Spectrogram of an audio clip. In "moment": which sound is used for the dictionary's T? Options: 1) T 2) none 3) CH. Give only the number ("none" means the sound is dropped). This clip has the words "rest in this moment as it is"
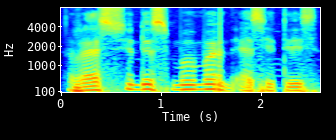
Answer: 2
